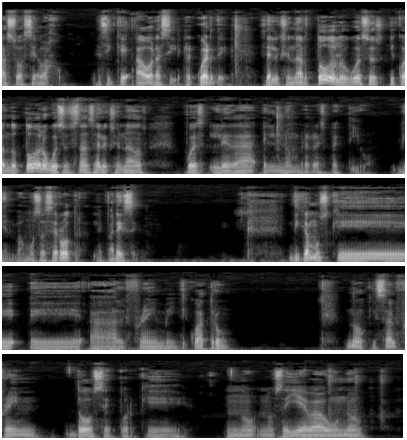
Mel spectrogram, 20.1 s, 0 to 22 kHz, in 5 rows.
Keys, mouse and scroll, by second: 2.5 scroll up 1, 2.9 scroll down 1, 3.6 a, 7.5 click, 8.1 a, 8.4-9.5 drag, 14.6 click, 19.4 click.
